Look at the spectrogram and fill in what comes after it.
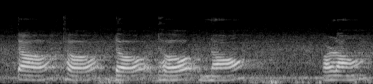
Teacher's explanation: उच्चारण मुर्धा मुख की छत से होता है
